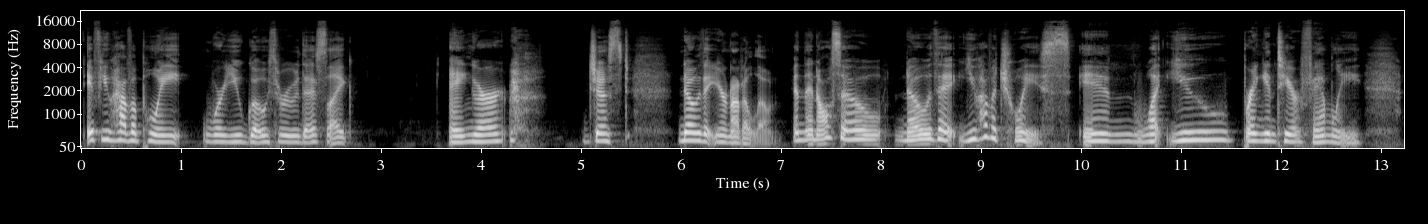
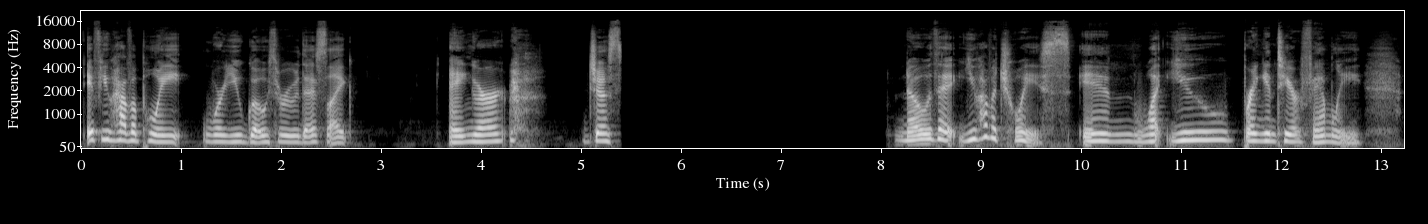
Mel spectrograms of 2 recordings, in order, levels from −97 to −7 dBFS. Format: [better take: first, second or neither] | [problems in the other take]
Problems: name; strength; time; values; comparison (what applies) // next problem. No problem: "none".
first | audio cutting out; at 5.5 s for 2.5 s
